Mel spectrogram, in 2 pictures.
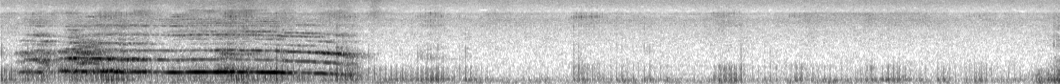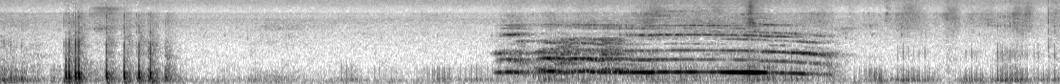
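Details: Kitten Barfi, petted, gives two long wavering meows at start and end with a soft purr between, and a brief clatter of handling noise in the middle.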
